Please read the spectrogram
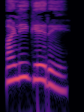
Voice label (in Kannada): "ಆಳಿಕಾರ", Kannada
